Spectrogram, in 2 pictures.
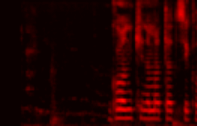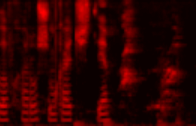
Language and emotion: Russian, neutral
